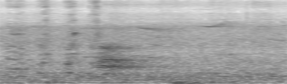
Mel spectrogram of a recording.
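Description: A dog barks once, short, just under a second in, over a steady low hum.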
